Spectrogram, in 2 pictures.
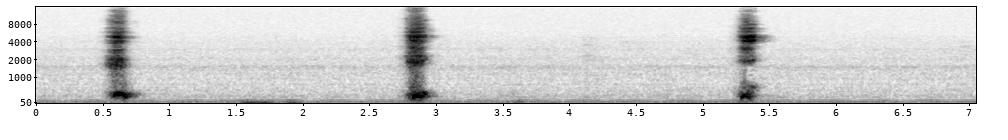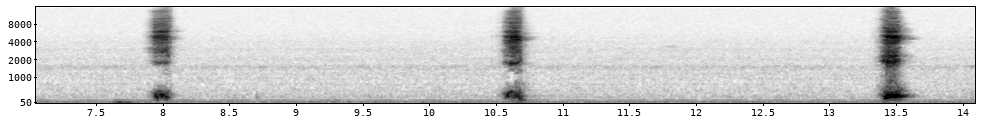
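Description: Six abrupt, sharp hiccup sounds at a steady rhythm, about every two and a half seconds.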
